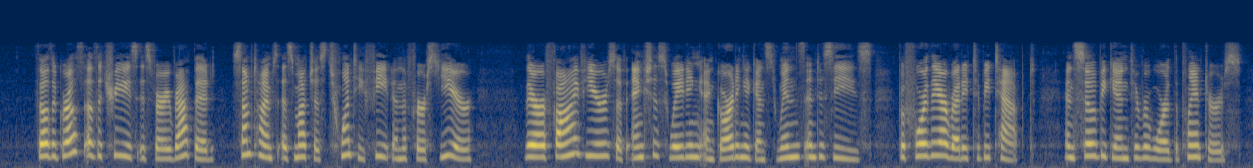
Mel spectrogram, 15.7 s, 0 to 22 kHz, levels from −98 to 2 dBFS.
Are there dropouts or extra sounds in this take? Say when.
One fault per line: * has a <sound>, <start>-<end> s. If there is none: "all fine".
all fine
